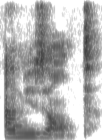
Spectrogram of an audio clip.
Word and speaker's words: amusante: Amusant, S has no power, we don't pronounce the T. Then amusante, because we have the E, we are pronouncing the T.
